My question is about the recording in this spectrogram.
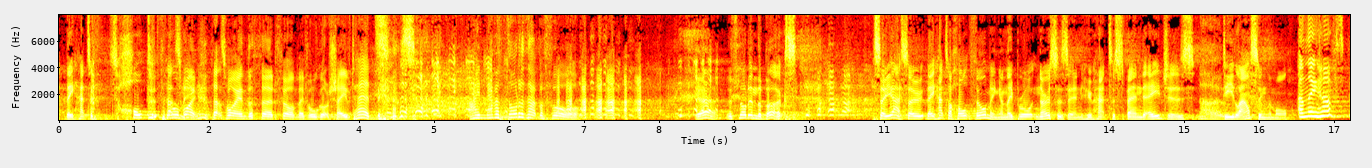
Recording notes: Live from Berlin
